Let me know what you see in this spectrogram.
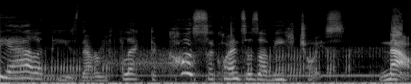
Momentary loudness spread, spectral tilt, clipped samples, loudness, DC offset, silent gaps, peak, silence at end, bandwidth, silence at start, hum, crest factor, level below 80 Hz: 11 LU; -3.5 dB/octave; under 0.1%; -29 LUFS; under 0.1%; none; -10 dBFS; 0 s; 14 kHz; 0 s; none; 16 dB; -34 dBFS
